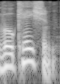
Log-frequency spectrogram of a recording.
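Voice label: "vocation", US English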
